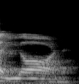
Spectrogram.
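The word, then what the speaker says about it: yard: dead मी्स Teni beam beam मी्स खुश यार्ड यार्ड यार्ड और र इसमें साइलेंट रहेगा यारार्ड मीन्स मैदान पैप्स पैक्स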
